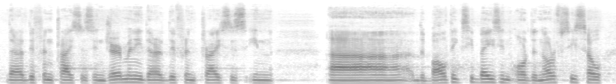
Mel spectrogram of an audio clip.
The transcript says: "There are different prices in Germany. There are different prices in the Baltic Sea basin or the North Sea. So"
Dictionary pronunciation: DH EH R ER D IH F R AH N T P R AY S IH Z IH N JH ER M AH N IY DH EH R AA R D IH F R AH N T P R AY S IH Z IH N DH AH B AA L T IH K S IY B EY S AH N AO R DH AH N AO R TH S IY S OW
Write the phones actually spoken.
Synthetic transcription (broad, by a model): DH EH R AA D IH F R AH N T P R AY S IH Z IH N JH ER M AH N IY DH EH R AA R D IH F R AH N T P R AY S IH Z IH N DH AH B AA L T IH K S IY B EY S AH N AO R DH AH N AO R F S IY S OW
